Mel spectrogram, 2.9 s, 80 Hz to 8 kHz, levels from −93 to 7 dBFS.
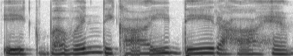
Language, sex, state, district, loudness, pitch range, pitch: Hindi, female, Himachal Pradesh, Shimla, -15 LUFS, 215-240 Hz, 225 Hz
